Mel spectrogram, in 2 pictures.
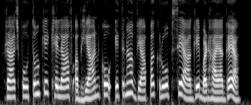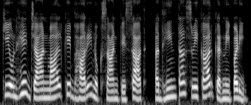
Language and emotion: Hindi, neutral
